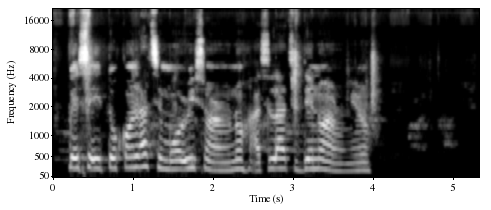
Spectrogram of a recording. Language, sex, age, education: Yoruba, female, 15-29, tertiary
